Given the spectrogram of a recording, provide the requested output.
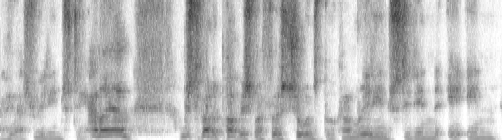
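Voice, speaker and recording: Middle-aged male poet, reflective and unhurried, a little distant from the mic. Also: mid-range voice. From South Wales. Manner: thoughtful, with stammer repetitions and fillers. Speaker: poet, guest. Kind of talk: casual webinar conversation. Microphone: video call.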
